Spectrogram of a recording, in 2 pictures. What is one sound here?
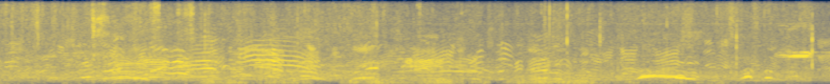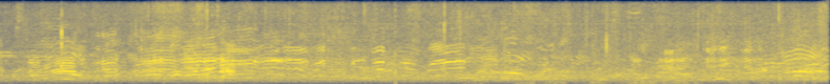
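Young players shout and call out to each other across an open outdoor field.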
